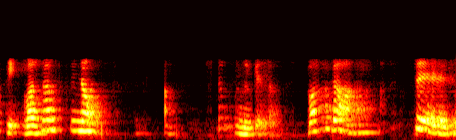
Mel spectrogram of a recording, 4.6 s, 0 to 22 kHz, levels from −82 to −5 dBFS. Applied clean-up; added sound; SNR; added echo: neural mask model DeepFilterNet 3.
